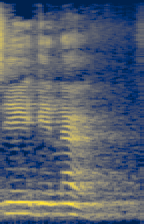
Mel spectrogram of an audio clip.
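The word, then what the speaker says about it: Gehenna: dalam bahasa Yunani jadinya ge Hena dalam bahasa Latin gehena jadi jehena tulisannya sama bacanya beda diambil sama orang Arab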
